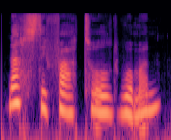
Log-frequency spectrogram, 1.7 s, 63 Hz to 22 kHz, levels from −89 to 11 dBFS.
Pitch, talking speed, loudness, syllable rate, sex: 220 Hz, 140 wpm, -18 LUFS, 4.1 syllables/s, female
